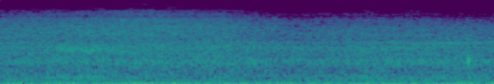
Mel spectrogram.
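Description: Faint room tone: a steady low hum with light hiss, and no distinct sound events.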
